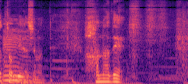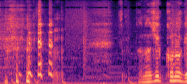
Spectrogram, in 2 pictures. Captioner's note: laughs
